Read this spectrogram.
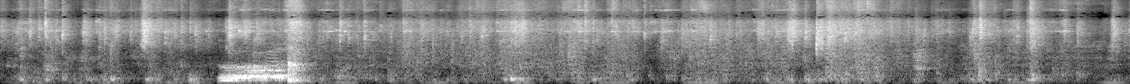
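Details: Kerry Blue Terrier pups with their mother: one loud, tonal whining cry lasting under a second about two seconds in, then quiet rustling, shuffling and faint movement sounds.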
